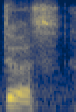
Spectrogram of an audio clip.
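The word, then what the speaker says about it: doos: in South Africa, or in Afrikaans specifically, doors is pronounced dus, and it either means a box or a lady part.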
